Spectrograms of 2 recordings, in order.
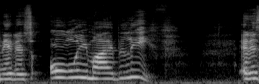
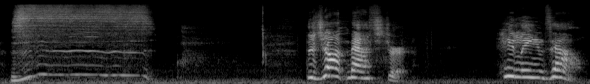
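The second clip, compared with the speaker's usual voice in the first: normal talking voice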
